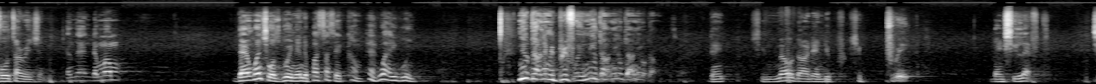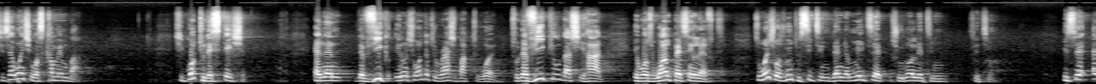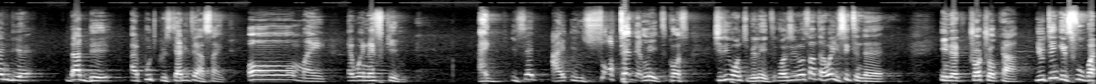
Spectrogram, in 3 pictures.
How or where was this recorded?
large echoing room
